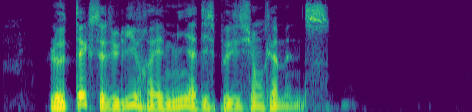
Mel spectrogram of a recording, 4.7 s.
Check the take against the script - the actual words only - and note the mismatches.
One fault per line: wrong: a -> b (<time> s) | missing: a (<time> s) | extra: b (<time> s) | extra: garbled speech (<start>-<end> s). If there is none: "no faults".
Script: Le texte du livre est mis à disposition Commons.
no faults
